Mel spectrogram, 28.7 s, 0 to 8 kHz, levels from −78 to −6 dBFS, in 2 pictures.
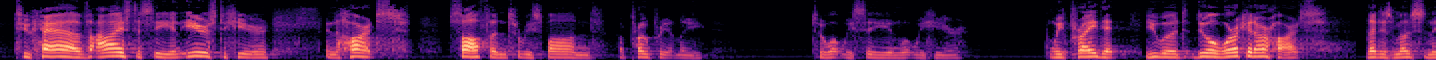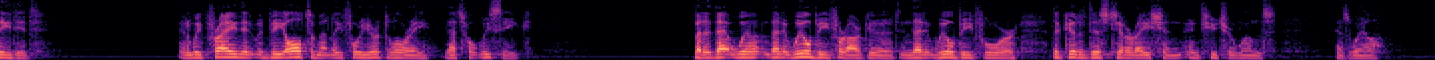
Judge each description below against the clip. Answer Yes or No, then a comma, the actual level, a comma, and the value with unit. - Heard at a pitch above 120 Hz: Yes, low, 135 Hz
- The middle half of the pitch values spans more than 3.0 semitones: Yes, average, 4.1 semitones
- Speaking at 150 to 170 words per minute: Yes, average, 165 wpm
